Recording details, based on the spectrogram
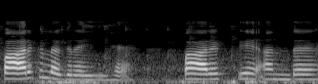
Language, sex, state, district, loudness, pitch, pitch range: Hindi, female, Punjab, Pathankot, -18 LUFS, 240 Hz, 230-255 Hz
